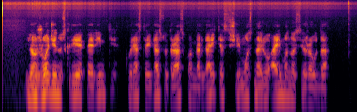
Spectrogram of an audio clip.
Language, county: Lithuanian, Klaipėda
